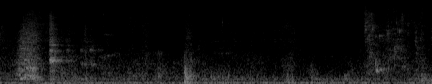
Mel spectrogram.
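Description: Quiet water sounds from an ice-fishing hole: faint drips and a few soft clicks, then a sloshing splash near the end as a fish is pulled up to the surface of the hole.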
